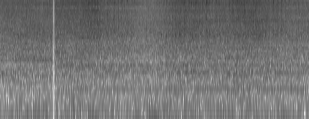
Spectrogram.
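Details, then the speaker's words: Kia Stinger GT GDI engine at light fast idle during intake valve carbon cleaning through the catch can/PCV line; even roar with brief stumbles, the normal sputter as cleaner is drawn in. "it does seem like it's making a sputtering sound like it's going to stall is normal"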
